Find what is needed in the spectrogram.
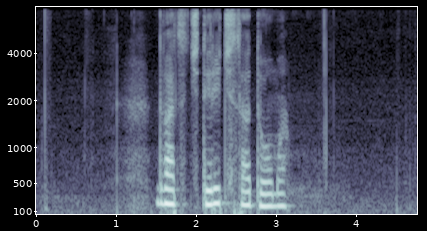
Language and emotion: Russian, neutral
